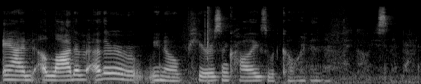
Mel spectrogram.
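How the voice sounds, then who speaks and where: Female guest executive, middle pitch, candid and laughing easily, faint noise. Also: fairly even intonation. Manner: warm, candid, quick to laugh. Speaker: sports business executive. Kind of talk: conversational interview.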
